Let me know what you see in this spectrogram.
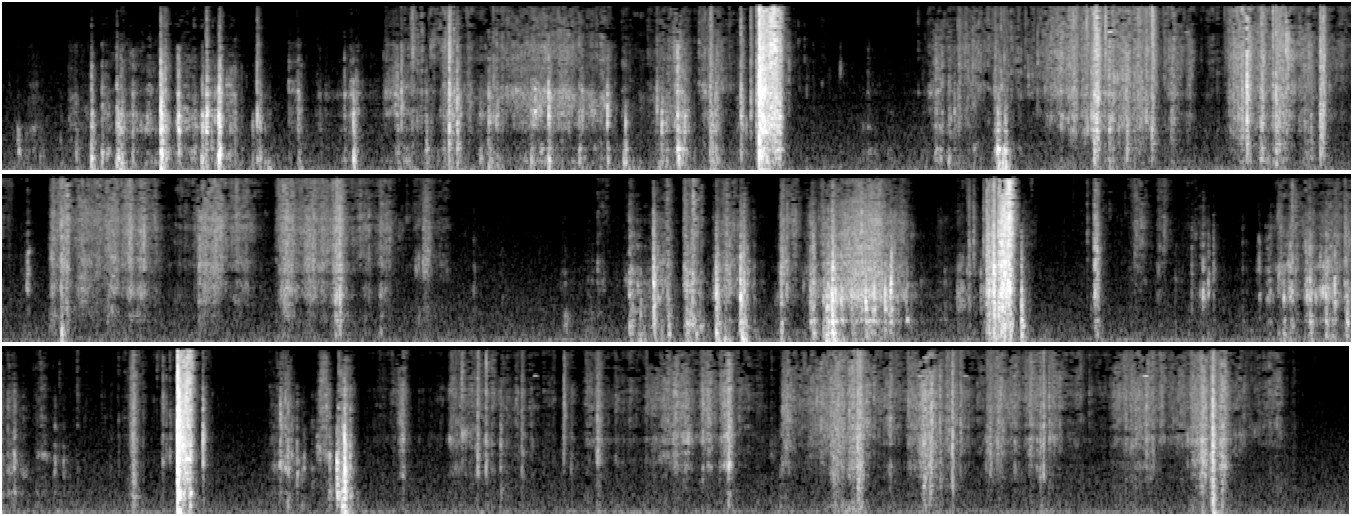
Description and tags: sound saran plastic wrap unroll tear wrap put down - homemade
I'm pulling saran wrap out of the box, tearing it and wrapping something with it.
crackle, butcher, wrapping, crinkle, tear, film, plastic, saran, wrap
